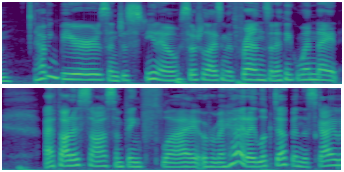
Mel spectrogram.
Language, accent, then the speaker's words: English; Mill Valley, California, United States; Well, the story is that I grew up in the Bay Area, so I grew up in Mill Valley, and the summers in Mill Valley are very similar to the summers in San Francisco, where it's very foggy.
